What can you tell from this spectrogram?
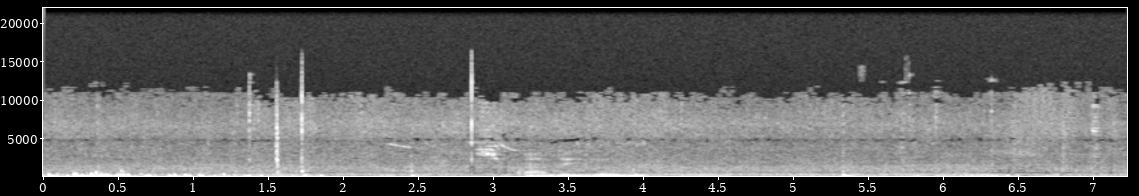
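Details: Honey bee colony during its first hive inspection in 2020, six days after nucs were installed, workers already building out new comb: a steady low buzzing drone, joined by a man's voice talking midway through.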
